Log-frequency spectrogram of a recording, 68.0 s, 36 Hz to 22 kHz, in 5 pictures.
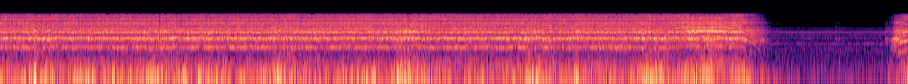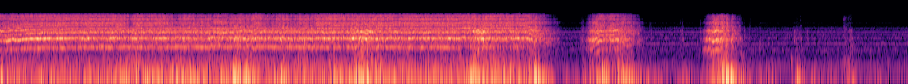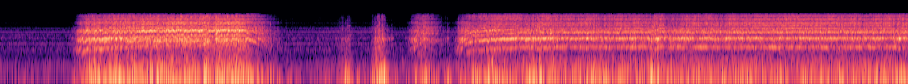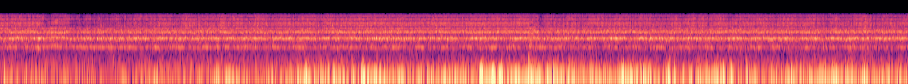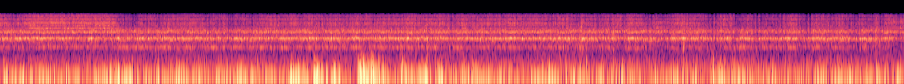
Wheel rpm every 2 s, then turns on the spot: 160, 160, 160, 160, 160, 100, 20, 150, 160, 160, 130, 30, 10, 0, 90, 100, 20, 130, 160, 160, 160, 160, 160, 160, 160, 160, 160, 160, 160, 160, 160, 160, 160, 160.
none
